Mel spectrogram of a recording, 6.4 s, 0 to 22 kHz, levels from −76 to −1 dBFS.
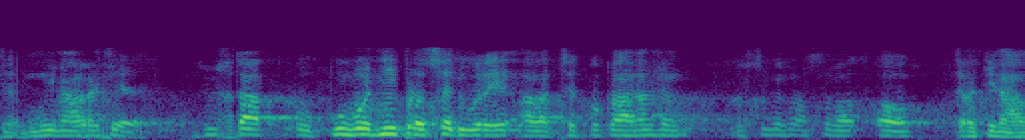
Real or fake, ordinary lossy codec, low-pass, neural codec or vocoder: fake; AAC, 24 kbps; 5.4 kHz; codec, 16 kHz, 2 kbps, FreqCodec, smaller model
